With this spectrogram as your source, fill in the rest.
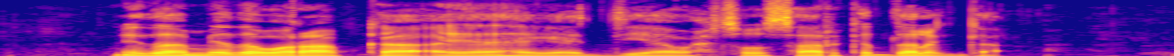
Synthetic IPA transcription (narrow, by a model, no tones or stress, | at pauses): nɪðaːmjɐðɐwɐɾaːbkʰɐʔɐ̰jaːɦɐɣaːd͡ʒɪjaːwɑħsɔːsaːrkʰɐd̪ɐlɐɡʰɐ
